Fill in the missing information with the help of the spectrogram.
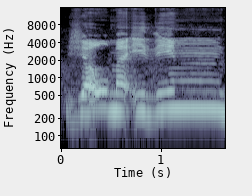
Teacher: وَيَحْمِلُ عَرْشَ رَبِّكَ فَوْقَهُمْ يَوْمَئِذٍ ثَمَانِيَةٌ، فوق کی قاف پر پڑی جائے گی، یو کو لمبا نہیں کریں گے، بولین ہے، یومئذٍ، دو زیر تنوین کے بعد سا حروف اخفا میں سے ہے، تو غنہ کریں گے، ناک میں آواز لے جائیں گے۔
